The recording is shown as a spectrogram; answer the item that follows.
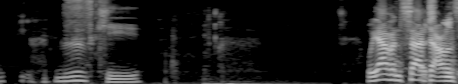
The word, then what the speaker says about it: BZKI: We're going for BZKI, but pronounced Bazooki. I'll pronounce it the way I want to pronounce it. Buzzi. Bizi.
